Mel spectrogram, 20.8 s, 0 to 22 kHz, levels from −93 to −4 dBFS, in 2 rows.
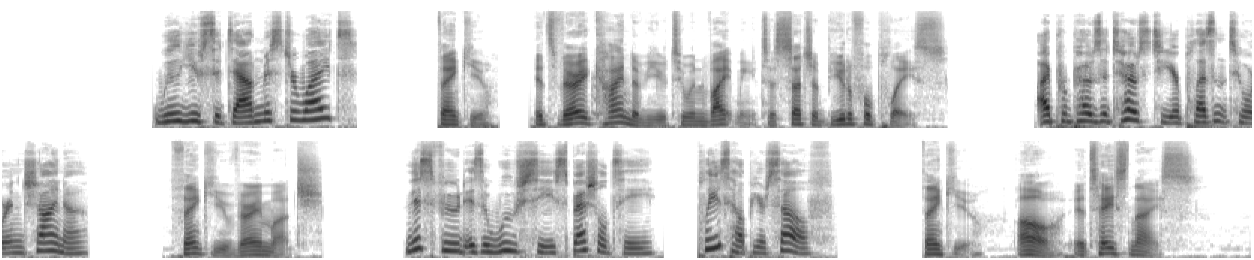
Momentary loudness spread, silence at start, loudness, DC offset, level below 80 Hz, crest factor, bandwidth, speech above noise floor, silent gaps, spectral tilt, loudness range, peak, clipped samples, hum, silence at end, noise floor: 14 LU; 1.25 s; -29 LUFS; under 0.1%; -52 dBFS; 22 dB; 16 kHz; over 61 dB; 2.96-3.62 s, 4.15-4.39 s, 7.89-8.60 s, 11.15-11.76 s, 13.10-13.76 s, 15.94-16.21 s, 17.38-18.07 s; -4 dB/octave; 5 LU; -8 dBFS; under 0.1%; none; 0.5 s; under -90 dBFS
